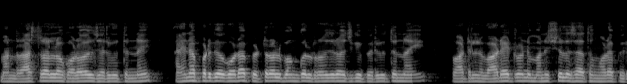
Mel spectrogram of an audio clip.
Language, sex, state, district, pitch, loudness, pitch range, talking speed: Telugu, male, Andhra Pradesh, Krishna, 150 Hz, -27 LUFS, 145-160 Hz, 180 wpm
